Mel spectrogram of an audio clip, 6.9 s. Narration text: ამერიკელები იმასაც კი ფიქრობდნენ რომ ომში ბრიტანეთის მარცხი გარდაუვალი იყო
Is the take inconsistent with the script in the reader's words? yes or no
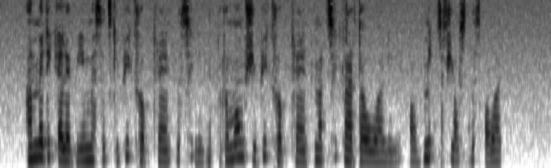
yes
